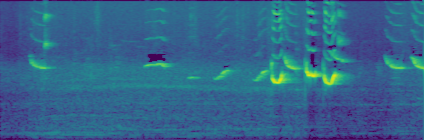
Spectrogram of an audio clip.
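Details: Home-kept greater green leafbird in training for songbird contests. Soft scattered whistles, then three loud, looping whistled notes close together, followed by softer falling whistles.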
